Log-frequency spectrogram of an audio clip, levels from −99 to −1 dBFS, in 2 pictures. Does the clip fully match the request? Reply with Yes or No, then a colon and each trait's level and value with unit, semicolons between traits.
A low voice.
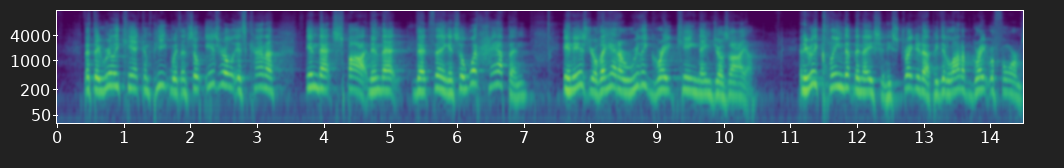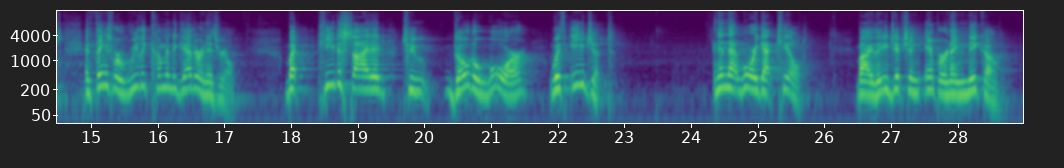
No: high, 200 Hz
